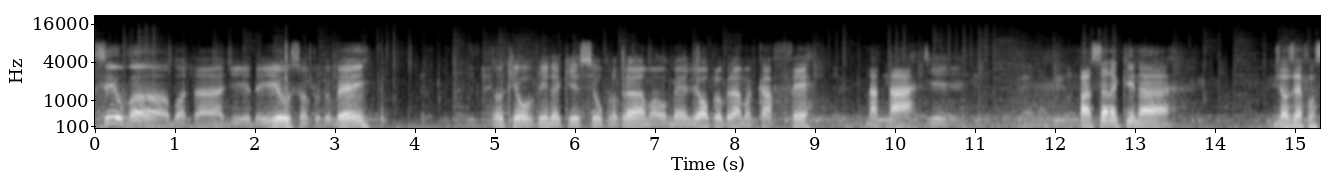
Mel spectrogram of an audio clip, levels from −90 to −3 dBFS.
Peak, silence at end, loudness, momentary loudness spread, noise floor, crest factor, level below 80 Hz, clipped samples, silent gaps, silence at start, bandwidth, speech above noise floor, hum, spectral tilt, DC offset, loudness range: -4 dBFS; 0 s; -21 LUFS; 21 LU; -44 dBFS; 18 dB; -48 dBFS; under 0.1%; none; 0 s; 9.8 kHz; 24 dB; none; -5.5 dB/octave; under 0.1%; 4 LU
